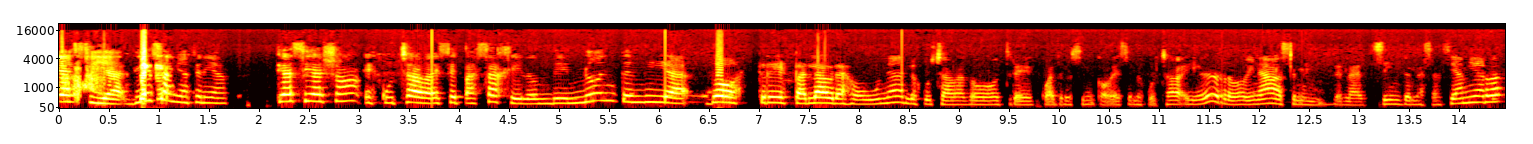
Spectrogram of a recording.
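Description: High-pitched and dark, mellow in tone, a woman's voice makes very wide pitch swings and big jumps in loudness, recorded dry and close with no echo. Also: fairly slow pace. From Argentina. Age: 40s. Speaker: literary translator. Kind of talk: interview conversation.

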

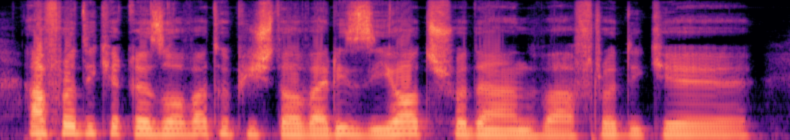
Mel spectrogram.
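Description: A man with an ordinary speaking voice and a fairly high pitch. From Iran, Tehran. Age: 20s. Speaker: podcast host, graduate student. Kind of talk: interview; scripted narration.

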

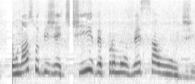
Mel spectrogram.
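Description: A woman talks at a fairly slow pace. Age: 40s. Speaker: family doctor and dermatologist. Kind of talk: interview. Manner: halting.

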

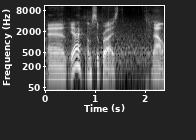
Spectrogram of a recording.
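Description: A man talks with ordinary pitch variation. Noticeable background noise is heard behind him. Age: 30s. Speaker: podcast host. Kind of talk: casual interview. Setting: trade fair booth.

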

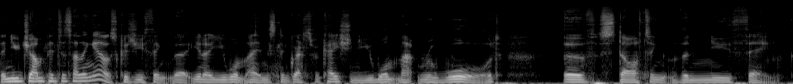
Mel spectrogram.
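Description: His tone is dark and mellow. The man keeps a moderate pace. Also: fairly low pitch for a man, ordinary pitch variation. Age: 20s. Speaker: entrepreneur and podcast host. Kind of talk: solo monologue, personal story.

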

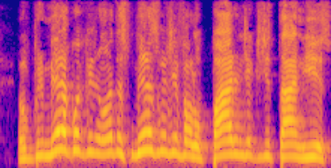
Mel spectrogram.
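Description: A man with a Minas Gerais accent, high-pitched, animated in tone, with ordinary pitch variation, against a quiet background. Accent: mineiro Brazilian Portuguese. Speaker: podcast host. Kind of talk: casual chat.

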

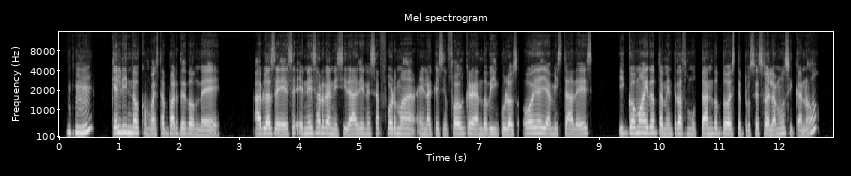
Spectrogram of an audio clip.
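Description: A woman with a Mexican accent, a fairly low pitch and monotone, flat intonation at a moderate pace, in a dry, close sound without echo over a quiet background. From Mexico, Guadalajara. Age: 40s. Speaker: podcast host. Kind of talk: casual interview chat.

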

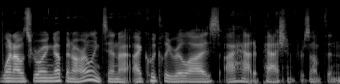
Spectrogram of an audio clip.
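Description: A man with a Texan accent speaks at a medium pitch. The recording is very clean, with a silent background and a dry, close sound with no echo. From Texas, Dallas-Fort Worth area. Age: 20s. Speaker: marketing specialist. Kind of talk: casual interview chat. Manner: animated.

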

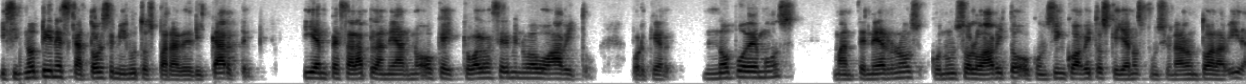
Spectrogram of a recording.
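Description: A man has an unremarkable speaking voice, fairly high in pitch. He keeps a moderate pace and fairly even intonation. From Michoacán, Mexico. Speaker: army sergeant and motivational speaker. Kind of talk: casual interview chat.

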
